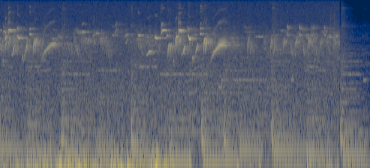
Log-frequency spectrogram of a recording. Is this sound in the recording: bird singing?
yes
